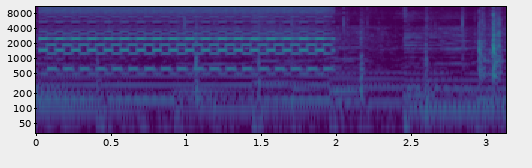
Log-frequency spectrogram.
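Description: telephone ringing

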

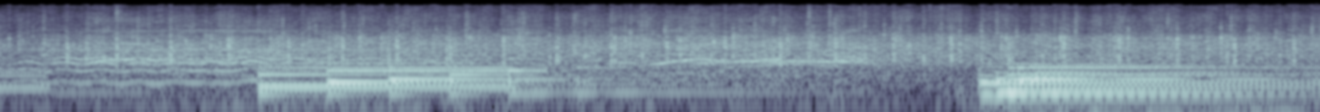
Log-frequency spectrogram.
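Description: applause

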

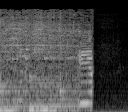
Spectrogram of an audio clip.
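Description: glass breaking sound effect

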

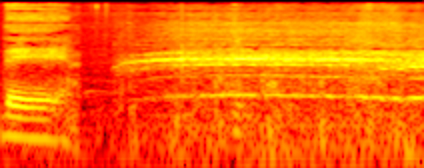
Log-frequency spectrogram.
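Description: horse neighing

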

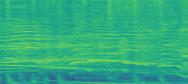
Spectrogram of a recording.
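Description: crowd cheering

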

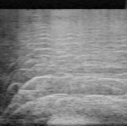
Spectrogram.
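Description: audience cheering and shouting

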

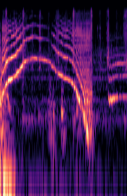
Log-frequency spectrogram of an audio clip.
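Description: door creaking

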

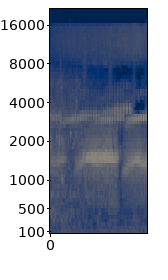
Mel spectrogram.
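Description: frogs croaking

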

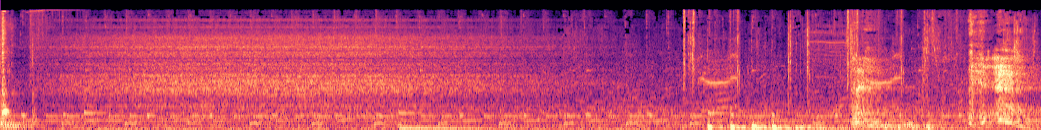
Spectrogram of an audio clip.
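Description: river water

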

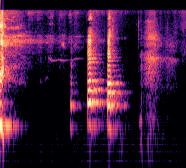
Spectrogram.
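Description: goose honking

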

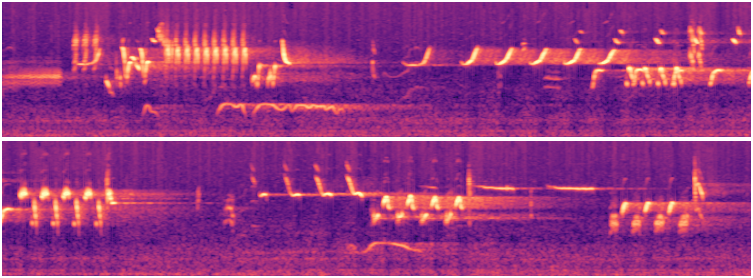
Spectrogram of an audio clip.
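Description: bird song

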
